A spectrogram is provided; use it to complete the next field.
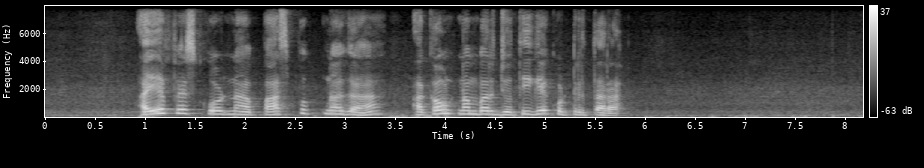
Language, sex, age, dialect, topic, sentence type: Kannada, female, 60-100, Dharwad Kannada, banking, statement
